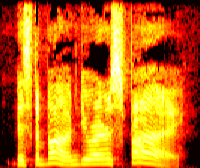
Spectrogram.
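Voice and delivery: high, loud, slow, drawn-out villain voice. Setting up an impression, quoting the villain Goldfinger: imitating Goldfinger. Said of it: "Goldfinger would say this, but he goes".

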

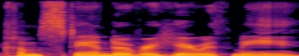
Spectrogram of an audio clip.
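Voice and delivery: smooth, coaxing, soothing, cool tempter voice. Acting out the tempter in the garden coaxing toward sin: imitating a soothing tempter voice. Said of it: "listen to my soothing words".

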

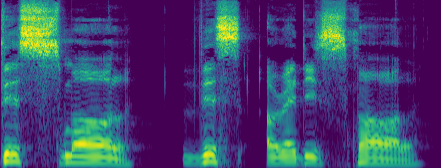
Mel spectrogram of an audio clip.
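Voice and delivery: slow, imitated broken-English accent. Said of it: "the lady's like".

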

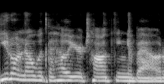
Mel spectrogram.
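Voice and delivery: ordinary talk, nothing marked

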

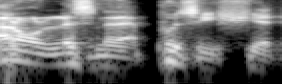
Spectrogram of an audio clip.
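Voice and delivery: put-on growling voice. Quoting Tony Todd's part in a movie to a fellow talker, in a Tony Todd growl. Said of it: "Tony Todd just kind of growls".

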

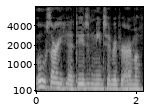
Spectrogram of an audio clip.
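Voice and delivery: normal talking voice

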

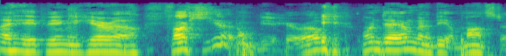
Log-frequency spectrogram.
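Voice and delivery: put-on half-asleep, sleepy mumbling. Retelling being found asleep in the ambulance, the speaker acts out sleep-mumbling. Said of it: "just me mumbling".

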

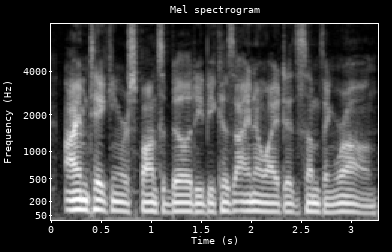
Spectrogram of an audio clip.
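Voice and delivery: ordinary delivery

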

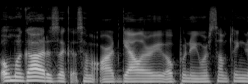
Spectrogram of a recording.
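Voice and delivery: usual speaking voice

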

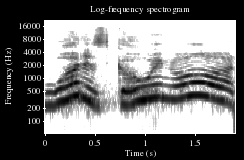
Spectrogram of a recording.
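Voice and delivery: exaggerated very high voice. Speaker recalls a favorite line from the first episode: exaggerated Ian line reading. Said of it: "it's just like really exaggerated".

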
